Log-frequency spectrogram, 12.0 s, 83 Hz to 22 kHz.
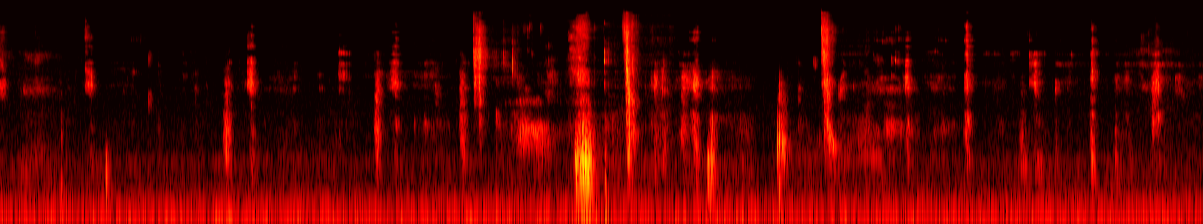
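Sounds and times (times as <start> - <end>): mouth smacks and clicks: 3.4 - 7.2.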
